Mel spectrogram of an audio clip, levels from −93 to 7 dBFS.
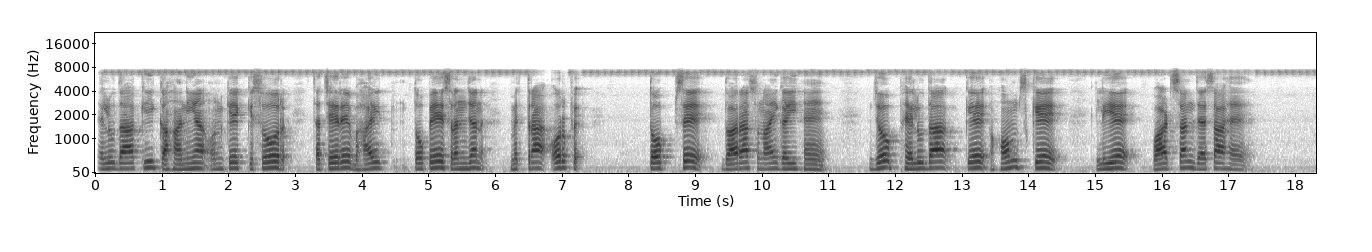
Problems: constant background noise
